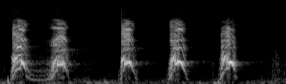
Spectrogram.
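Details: Corgi puppy bouncing and barking: five sharp, high, bright yaps about half a second apart, the first two close together, then a short gap before three more, with faint thumps between.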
